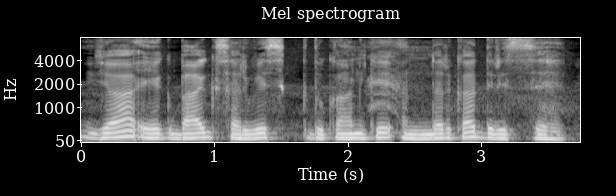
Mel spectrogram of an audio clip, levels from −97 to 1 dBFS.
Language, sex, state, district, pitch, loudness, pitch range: Hindi, male, Jharkhand, Garhwa, 125 Hz, -14 LUFS, 120-135 Hz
